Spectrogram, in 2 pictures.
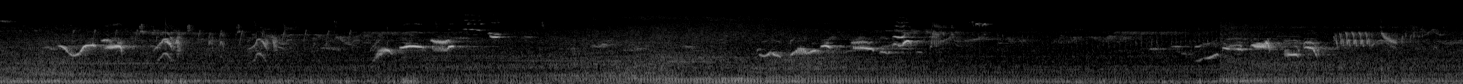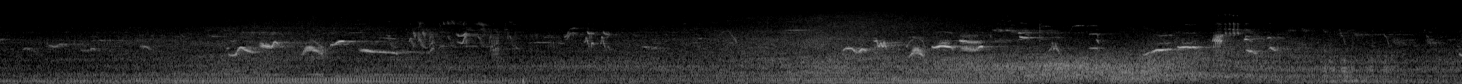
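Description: Birds chirping and calling, with short high chirps coming in clusters every few seconds over a steady low background noise.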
